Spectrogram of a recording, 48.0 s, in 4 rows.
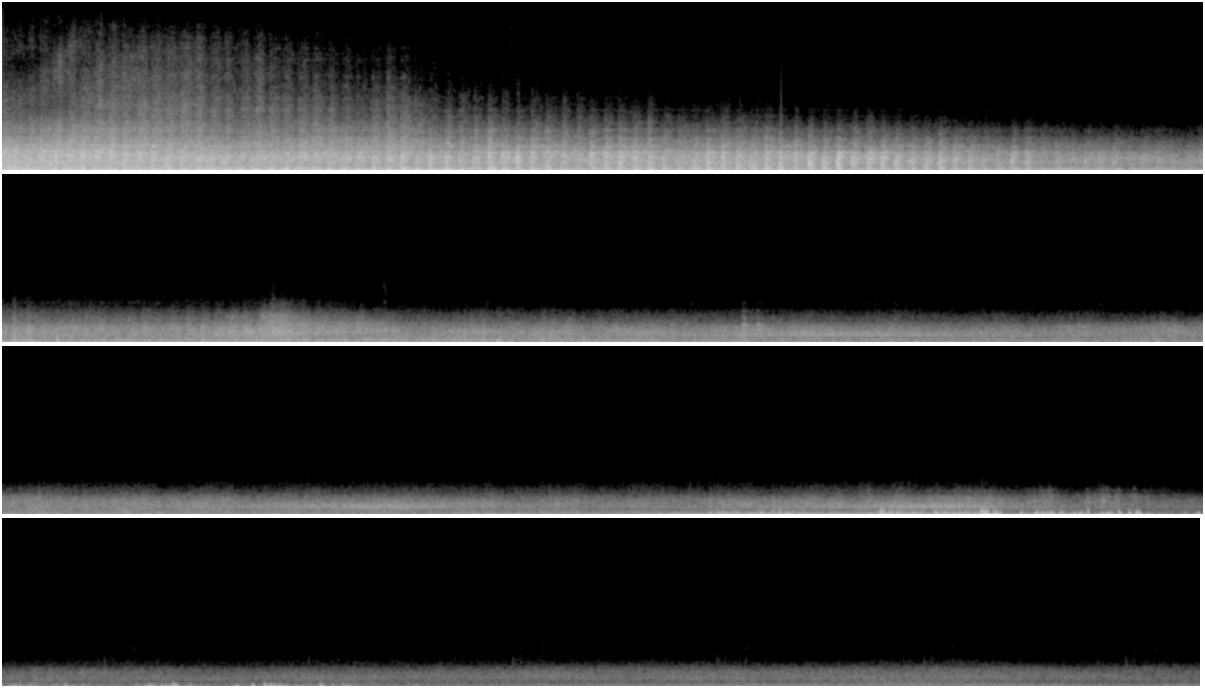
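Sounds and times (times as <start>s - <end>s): train wheels clattering over rails: 0.0s - 39.5s.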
